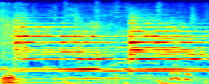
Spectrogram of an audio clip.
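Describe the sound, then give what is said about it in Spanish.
A church bell rings out loudly with a rich, sustained metallic tone, two strikes blending into a lingering shimmer, with faint murmuring voices underneath. “puesto la campana y todo para que Las campañas no, campanas, las campanas al vuelo, las campañas son otra cosa.”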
